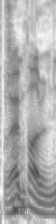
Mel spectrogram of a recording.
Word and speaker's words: Rempeln: Am I saying that right? Rempeln? – Rempeln, yeah.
